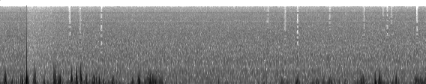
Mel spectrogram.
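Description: Wind buffeting the microphone in irregular low gusts, heavy for the first second and a half, then easing, with a few more gusts near the end.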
